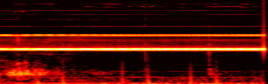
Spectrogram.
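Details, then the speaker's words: LVAD controller alarm during a controller swap after the driveline is moved to the backup controller: steady high-pitched continuous tone, alarms on both controllers until alarm silence is pressed. "you're going to get alarms on both controllers just hit the alarm silence button so you're now on the backup controller"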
